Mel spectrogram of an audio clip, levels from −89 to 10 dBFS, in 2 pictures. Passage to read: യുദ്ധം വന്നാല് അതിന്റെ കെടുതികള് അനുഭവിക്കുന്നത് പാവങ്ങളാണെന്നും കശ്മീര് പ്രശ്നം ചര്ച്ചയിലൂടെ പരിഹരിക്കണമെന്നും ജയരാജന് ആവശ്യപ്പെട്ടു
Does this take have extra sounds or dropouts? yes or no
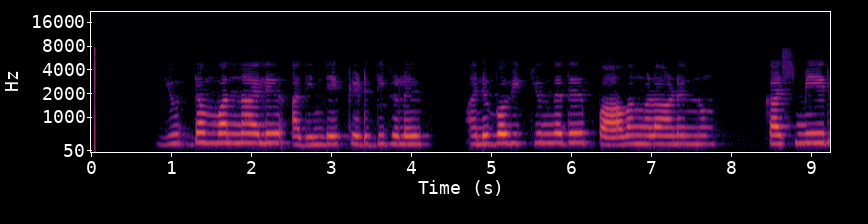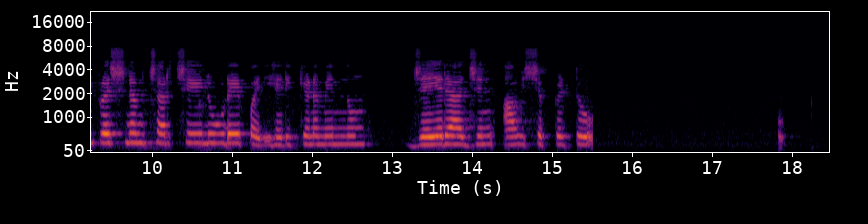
no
